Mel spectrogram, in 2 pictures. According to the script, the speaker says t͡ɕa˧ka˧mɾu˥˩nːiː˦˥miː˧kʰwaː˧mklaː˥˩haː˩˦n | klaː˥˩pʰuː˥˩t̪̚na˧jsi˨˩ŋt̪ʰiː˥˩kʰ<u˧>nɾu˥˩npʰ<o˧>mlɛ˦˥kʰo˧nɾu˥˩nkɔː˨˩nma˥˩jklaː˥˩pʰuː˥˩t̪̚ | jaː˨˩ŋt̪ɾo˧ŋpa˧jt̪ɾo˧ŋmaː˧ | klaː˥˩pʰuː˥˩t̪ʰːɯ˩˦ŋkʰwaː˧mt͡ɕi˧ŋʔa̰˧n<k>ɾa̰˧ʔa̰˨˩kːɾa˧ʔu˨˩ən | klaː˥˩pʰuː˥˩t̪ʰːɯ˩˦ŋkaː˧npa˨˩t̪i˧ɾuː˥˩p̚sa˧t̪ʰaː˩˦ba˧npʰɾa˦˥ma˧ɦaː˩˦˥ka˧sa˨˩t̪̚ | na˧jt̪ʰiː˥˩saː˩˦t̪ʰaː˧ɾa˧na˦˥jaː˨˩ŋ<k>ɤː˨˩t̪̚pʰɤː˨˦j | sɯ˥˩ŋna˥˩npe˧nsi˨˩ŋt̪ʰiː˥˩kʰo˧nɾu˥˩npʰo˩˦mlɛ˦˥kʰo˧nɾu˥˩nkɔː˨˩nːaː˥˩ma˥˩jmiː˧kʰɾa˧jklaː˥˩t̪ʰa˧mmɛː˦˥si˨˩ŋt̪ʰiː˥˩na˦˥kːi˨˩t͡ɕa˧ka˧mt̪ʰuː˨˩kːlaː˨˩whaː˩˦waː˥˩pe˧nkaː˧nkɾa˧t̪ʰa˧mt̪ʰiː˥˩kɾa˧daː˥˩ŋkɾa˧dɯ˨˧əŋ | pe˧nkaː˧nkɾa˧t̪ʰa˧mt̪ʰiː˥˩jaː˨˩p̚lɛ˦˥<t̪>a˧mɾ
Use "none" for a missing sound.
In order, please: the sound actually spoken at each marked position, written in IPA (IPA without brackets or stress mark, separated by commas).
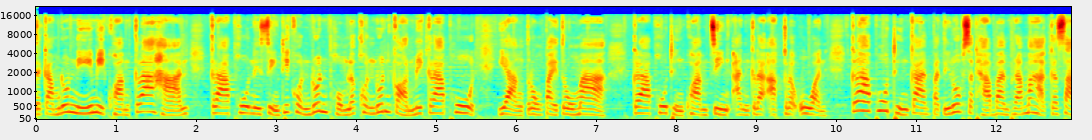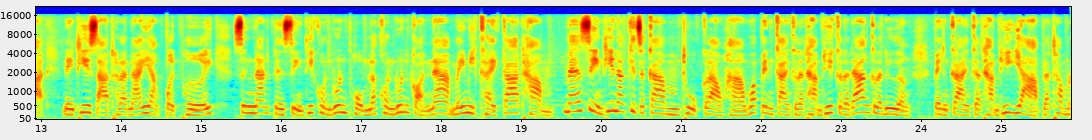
o˧, o˩˦, k, p, t̪ʰ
